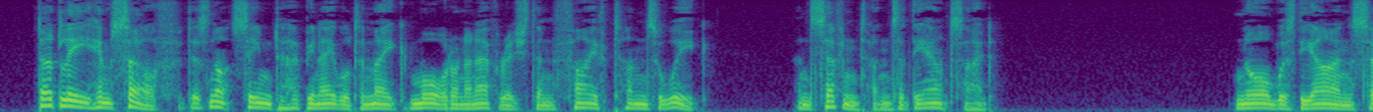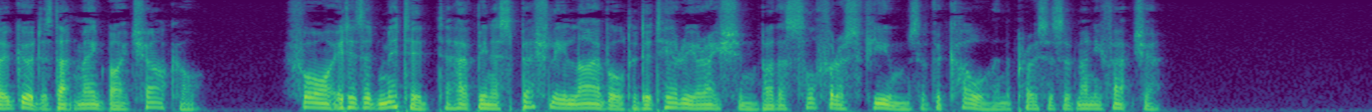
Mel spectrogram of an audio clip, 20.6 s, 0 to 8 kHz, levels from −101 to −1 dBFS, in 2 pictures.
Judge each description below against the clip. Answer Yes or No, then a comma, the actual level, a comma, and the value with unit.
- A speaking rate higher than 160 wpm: Yes, average, 175 wpm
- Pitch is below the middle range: Yes, low, 105 Hz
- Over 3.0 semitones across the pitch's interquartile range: Yes, average, 4.1 semitones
